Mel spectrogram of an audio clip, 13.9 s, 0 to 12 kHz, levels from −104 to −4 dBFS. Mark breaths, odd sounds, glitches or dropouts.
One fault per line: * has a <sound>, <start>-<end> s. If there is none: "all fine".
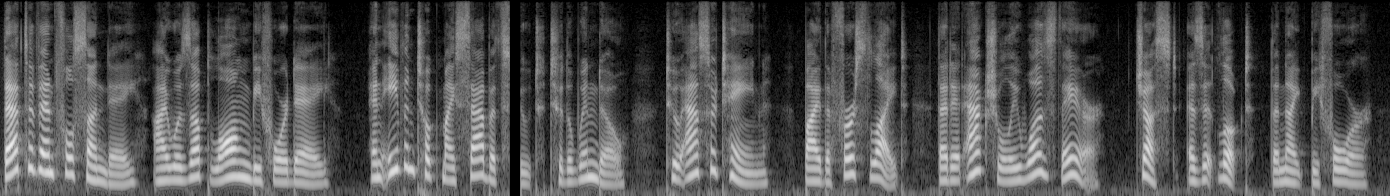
* has a dropout, 5.1-5.2 s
